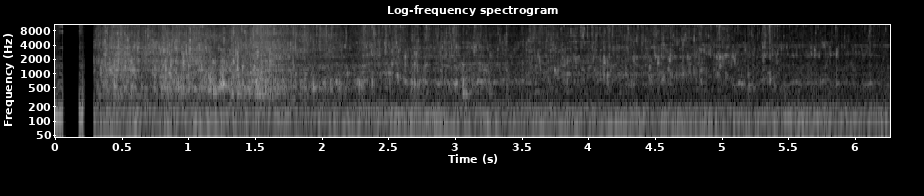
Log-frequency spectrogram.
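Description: Water drains steadily from a container's spout with the spout turned down, a continuous trickling, splashing flow that starts abruptly and runs on close and steady.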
